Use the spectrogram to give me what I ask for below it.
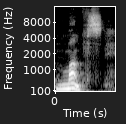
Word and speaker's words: months: and then s so words like months that's really hard because we have a th which is a sound that might not exist in your native language and then followed by an S and that transition can be quite difficult months remember that for th your tongue is between your top and bottom teeth okay do this in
